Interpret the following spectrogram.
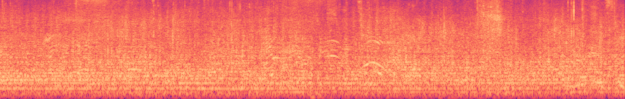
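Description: Helicopter hovering overhead, a steady, unchanging hum over the scattered voices of a crowd.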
